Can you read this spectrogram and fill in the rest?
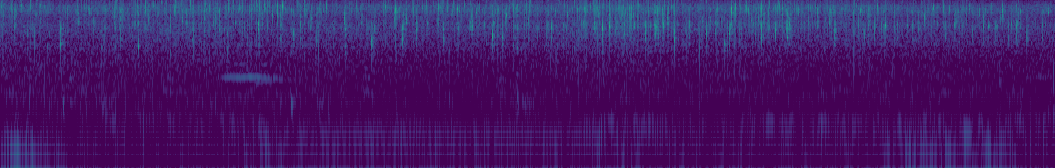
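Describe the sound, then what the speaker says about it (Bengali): Kakrol (spiny gourd) patties frying in oil, one side browning, giving a soft, even crackle of popping oil droplets over a low hum, quiet and steady throughout with no talk. "একটা দিক ভাজা হবে, তারপরে উল্টে দিয়ে ভেজে নেব।"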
